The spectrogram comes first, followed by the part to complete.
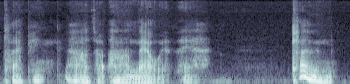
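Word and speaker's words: koan: and so i s sort out the pronunciation con I thought that doesn't sound very I thought it'd be a bit more sophisticated than that con con con right okay right so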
